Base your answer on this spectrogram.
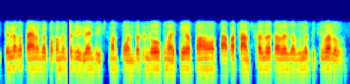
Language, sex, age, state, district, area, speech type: Assamese, male, 18-30, Assam, Lakhimpur, urban, conversation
